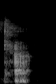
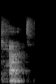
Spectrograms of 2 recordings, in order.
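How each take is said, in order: First: The word ends with a glottal stop. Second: The word ends with a clear t sound. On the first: "a glottal stop"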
